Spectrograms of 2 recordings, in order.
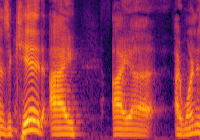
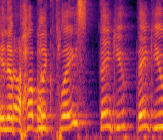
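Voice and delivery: incredulous; 10 semitones higher than usual. Retold or imitated. Dad reacts to riot citation.

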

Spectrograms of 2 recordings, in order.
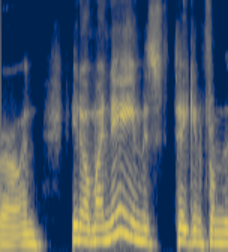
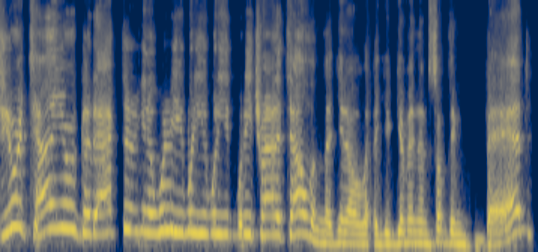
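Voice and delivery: much higher, a lightly voiced Italian mother; imitating his mom; 9 semitones higher than usual. Son voicing his mother pushing him to call Scorsese, lightly higher. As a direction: play your mom urging, pitched up.

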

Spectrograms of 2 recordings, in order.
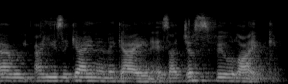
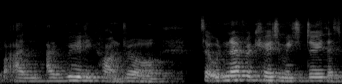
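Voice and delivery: ordinary delivery

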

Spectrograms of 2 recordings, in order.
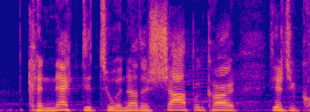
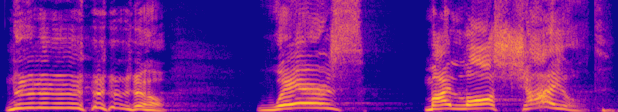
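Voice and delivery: high, loud rush of refusals, then drawn-out demand; frantic mother; 11 semitones higher, 10 dB louder, slower than usual. Retold or imitated. Mother refusing comfort about missing child, frantic shouting. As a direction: shout as an acted desperate parent.

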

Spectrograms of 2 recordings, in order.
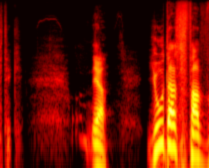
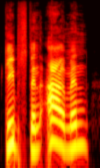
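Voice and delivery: Jesus commanding; 7 semitones higher, 3 dB louder than usual. Retold or imitated. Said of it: "Jesus ihm gerade gesagt hat".

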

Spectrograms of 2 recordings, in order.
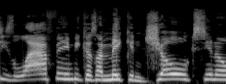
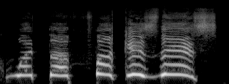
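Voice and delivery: much higher, slow, a changed imitating voice; bewildered; 13 semitones higher, slower than usual. Imitating his girlfriend puzzled by her own tears, slow disbelief. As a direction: stretch it out in disbelief. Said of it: "she was like".

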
